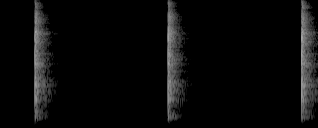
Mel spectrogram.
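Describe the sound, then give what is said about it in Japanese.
Three sharp, evenly spaced ticks of a metronome swinging left and right. Each is a crisp, bright click with a quick decay, separated by long silent gaps. “左右に揺れるメトロノームの音を聞いていると、その音に意識がスーッと吸い寄せられていく。”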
